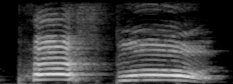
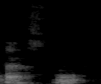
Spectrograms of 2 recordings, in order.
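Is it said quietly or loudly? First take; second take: loudly; quietly. First: It is said loudly. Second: It is said quietly.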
